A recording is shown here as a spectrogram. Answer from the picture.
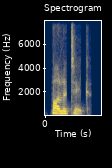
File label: "politic", Indian; Dictionary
